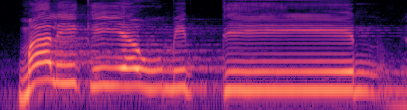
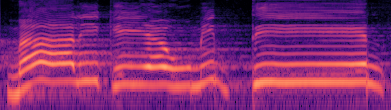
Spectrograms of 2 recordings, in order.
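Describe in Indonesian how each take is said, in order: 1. Vokal pertama pada maliki dibaca pendek. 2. Vokal pertama pada maliki dibaca panjang. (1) "Mahnya pendek, gak pakai mat tabi'i" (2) "Manya panjang karena itu mat tabi'i menurut Imam Hafs an Asim"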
